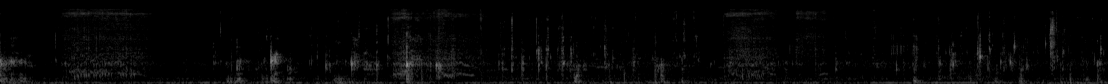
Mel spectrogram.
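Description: French Bulldog biting and chewing a strawberry from a hand: many small wet clicks and smacks of the mouth and teeth. Three short stretches of hissing, about a second each, come about half a second, four seconds and seven seconds in.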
